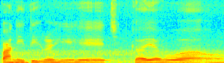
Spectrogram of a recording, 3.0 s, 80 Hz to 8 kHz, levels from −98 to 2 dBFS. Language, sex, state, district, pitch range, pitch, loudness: Hindi, female, Arunachal Pradesh, Papum Pare, 165-175 Hz, 175 Hz, -19 LUFS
